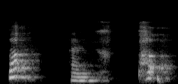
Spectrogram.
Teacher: there is air exhaled from the mouth before p and p and p. This is called the upadhmaniyaha.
